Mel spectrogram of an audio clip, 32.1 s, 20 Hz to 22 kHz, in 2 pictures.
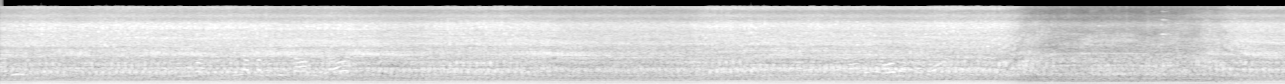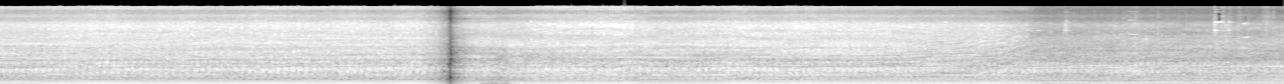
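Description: Diesel engine of a New Holland 6510 tractor running steadily while it pulls a field implement through soil, heard close up from the operator's seat as a continuous deep drone. The sound cuts out for a split second about two-thirds of the way through.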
